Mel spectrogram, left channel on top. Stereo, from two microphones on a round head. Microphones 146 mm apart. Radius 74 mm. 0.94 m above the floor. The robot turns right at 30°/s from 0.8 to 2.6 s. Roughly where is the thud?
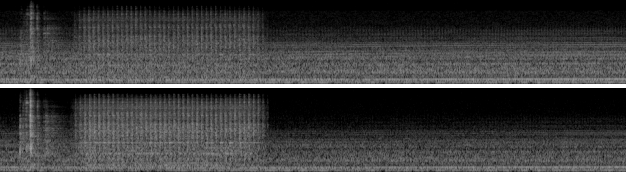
Right.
